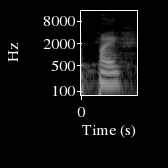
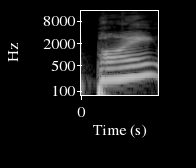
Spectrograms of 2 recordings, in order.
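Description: First: "pain" with a standard French vowel; standard pronunciation. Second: "pain" with her regional Abitibi vowel; regional pronunciation. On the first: Contrasting her accent for the host, standard "pain". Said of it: "au lieu de dire pain". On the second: Defending her accent to the host, regional "pain". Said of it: "c'est juste que je dis pain". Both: Shown as a demonstration.

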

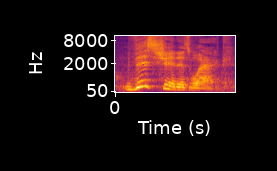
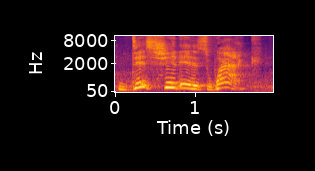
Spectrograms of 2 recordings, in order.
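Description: First: "This" said with a clear th, slow and deliberate; proper th. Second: "This" said as dis, slow mocking slang; higher, slow slang with dis for "This"; dis pronunciation. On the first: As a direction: say "This shit is whack" with a careful th. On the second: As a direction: drawl "This shit is whack" the lazy dis way. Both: Shown as a demonstration.

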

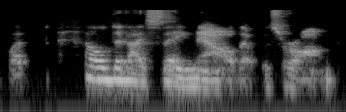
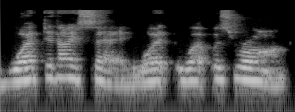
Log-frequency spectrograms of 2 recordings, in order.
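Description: First: Hushed anxious whisper to herself; soft whispered inner worry; whispered worried thought. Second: Said in the usual way. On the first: Retold or imitated. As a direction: whisper it like a private panic. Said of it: "And I'm thinking". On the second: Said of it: "that's your inner voice saying".

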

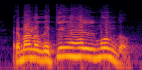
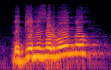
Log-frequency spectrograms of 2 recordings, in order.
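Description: First: Pregunta alta y enérgica al público; pregunta predicada. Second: Más agudo y fuerte, subiendo al final; pregunta repetida más alta. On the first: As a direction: lanzar la pregunta a los hermanos con fuerza. (predicador interpela a la congregación con voz alta) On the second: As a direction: repetir la pregunta aún más arriba, insistiendo. (predicador insiste ante la congregación, más agudo y fuerte) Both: Acted.

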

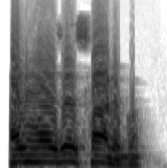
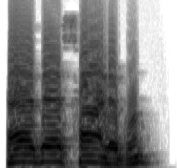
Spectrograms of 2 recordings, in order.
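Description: First: Hel hâzâ sâlebun asked with hâzâ stressed high; Arabic question. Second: Hâzâ sâlebun, Hâzâ stressed on a higher pitch; Hâzâ sâlebun in teacher's Arabic; Arabic phrase read aloud. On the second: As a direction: recite Hâzâ sâlebun like a textbook line. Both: Shown as a demonstration. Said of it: "Bunu göstermiş".

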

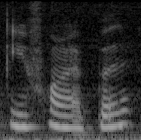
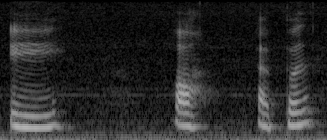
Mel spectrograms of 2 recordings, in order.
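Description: First: Said in the usual way. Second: "A", pause, short "a", pause, "apple"; letter, sound, word. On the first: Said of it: "पहले हमने like that पढ़ा था". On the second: Shown as a demonstration. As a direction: break "A, a, apple" into three spaced beats. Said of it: "So अब हम पढ़ेंगे". ("A, a, apple" तीन हिस्सों में रुककर)

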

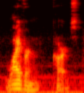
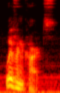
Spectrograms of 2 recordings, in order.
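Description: First: "Wyvern" said slowly with a long i, as in "wife". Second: "wyvern" said with a short i, as in "give". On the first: Host correcting the card name, slow long-i "Wyvern". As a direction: say "Wyvern" as WHY-vern, drawn out. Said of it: "the correct pronunciation of this word is wyvern". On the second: Host first naming the cards, short-i "wyvern". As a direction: say "wyvern" as WIV-ern. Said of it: "I tried to look up the pronunciation". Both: Shown as a demonstration.

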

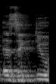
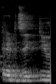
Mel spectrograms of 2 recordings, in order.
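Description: First: "एडजेक्टिव" corrected to a-jective, no d; silent d. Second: "एडजेक्टिव" slipping in a d before the j; d sounded. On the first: Teacher correcting own slip after sorry, "एडजेक्टिव" with silent d. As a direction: leave the d out of "एडजेक्टिव". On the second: Teacher slips while explaining लंबा, "एडजेक्टिव" with d sounded. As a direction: say "एडजेक्टिव" with the d audible. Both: Real, not acted. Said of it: "sorry एडजेक्टिव हो जाएगा".

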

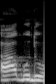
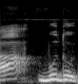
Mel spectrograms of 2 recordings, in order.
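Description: First: আবুদু run together with a plain opening vowel; dropped ayin. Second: আবুদু with a throaty ayin stop after আ; ayin pronounced. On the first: Teacher shows learners the common mistake, আবুদু without ayin. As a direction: say আবুদু straight through, no throat catch after আ. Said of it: "আবুদু বললে ভুল হবে". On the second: Teacher models it for learners, ayin sounded in আবুদু. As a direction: catch আ in the throat, then finish বুদু. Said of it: "আইনটা উচ্চারণ করার". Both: Shown as a demonstration.

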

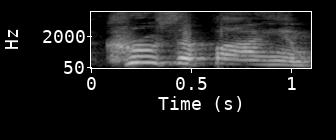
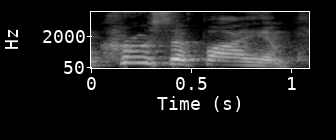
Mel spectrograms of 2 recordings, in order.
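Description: First: High-pitched mock crowd yell, first cry. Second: Lighter repeat of the crowd chant, less high; crowd yelling, echo. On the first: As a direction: call it out high like an angry crowd. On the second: Retold or imitated. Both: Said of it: "They yelled out".

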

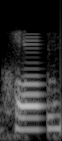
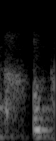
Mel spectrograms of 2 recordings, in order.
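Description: First: "come" closing into a sounded nasal M; nasal M ending. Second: "come" cut short without a held nasal M; clipped wrong ending. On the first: Teacher correcting learners, nasal-ending "come". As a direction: let "come" finish in the nose. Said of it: "come nha". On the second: Teacher showing what not to do, short "come". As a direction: say "come" briefly, no hum at the end. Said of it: "Không phải là come". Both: Shown as a demonstration.

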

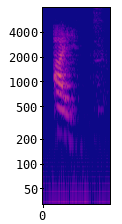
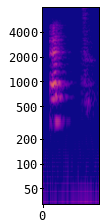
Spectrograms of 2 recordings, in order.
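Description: First: Eit with an ei diphthong; western eit. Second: Et with a short flat e; eastern et. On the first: A Norwegian showing the western dialect, eit as ayt. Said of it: "they would say eit". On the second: A Norwegian showing her own eastern word, et with a short e. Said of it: "when I would say et". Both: Shown as a demonstration.

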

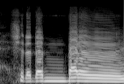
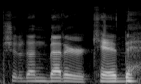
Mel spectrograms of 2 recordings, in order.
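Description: First: Much louder mocking shout of the taunt; yelled taunt. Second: Cocky jab, a bit louder; taunting. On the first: Gamer yelling a taunt at a beaten opponent, loud mocking shout. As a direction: rub it in at full volume. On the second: Gamer taunting an opponent he just killed, cocky jab. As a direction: needle the beaten player. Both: Real, not acted.

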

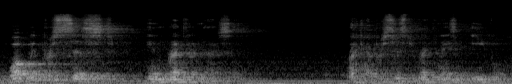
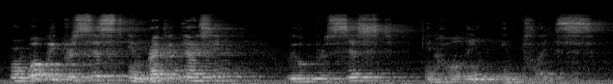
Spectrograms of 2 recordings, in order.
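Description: First: "What we persist in recognizing" again, softer and hushed; a quieter, deliberate restatement; emphatic repeat. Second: Said in the usual way. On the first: Shown as a demonstration. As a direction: lean in and hush the repeat. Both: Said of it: "I'm gonna say that again".

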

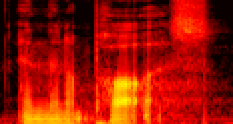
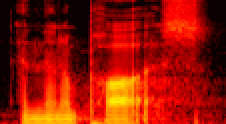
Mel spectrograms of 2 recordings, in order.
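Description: The two takes are said the same way.

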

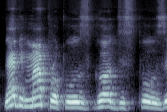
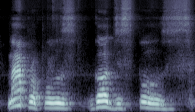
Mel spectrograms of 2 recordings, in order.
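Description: First: Said in the usual way. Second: Drawn-out, slow repeat of the proverb. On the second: Shown as a demonstration. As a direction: savor each word slowly, like a saying.

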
